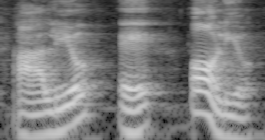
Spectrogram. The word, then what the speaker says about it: aglio e olio: Why wouldn't just we remove the G and say aglio e olio? You know why we don't do that? Because it's not just an L. So he doesn't know how to pronounce the GL.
